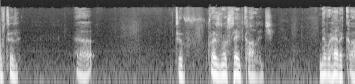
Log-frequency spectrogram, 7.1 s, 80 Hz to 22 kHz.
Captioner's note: pauses for 3 seconds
